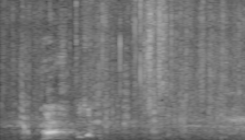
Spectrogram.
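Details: A corgi and a toy poodle, Kotaro and Chiroru, playing in snow: one short, mid-pitched bark near the start, a fainter yip just after, then soft outdoor rustling and a brief human voice at the end.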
